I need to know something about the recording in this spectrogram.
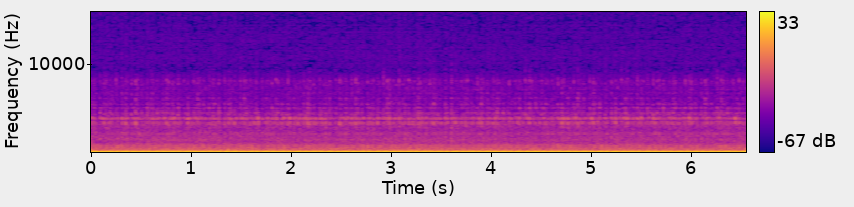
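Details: Land Rover Discovery 1 3.9 V8, first start after about 18 months sitting, oil pump primed: deep, loud, throbbing idle with heavy low rumble; loud because the centre silencer is missing.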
